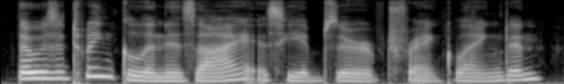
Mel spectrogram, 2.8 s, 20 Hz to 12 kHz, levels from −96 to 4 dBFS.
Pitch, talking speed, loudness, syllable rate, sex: 190 Hz, 255 wpm, -20 LUFS, 6.7 syllables/s, female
